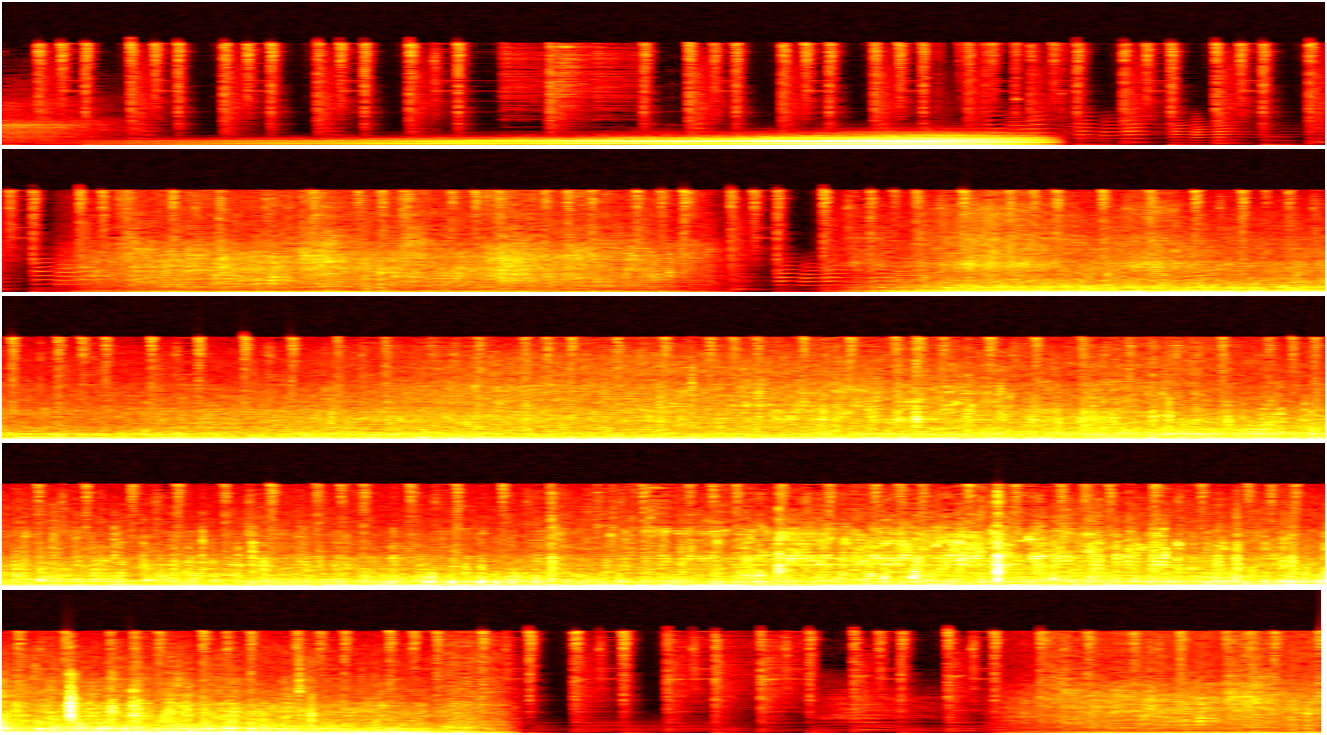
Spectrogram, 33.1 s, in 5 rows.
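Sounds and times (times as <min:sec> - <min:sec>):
car wash scrubber rumbling: 0:10.9 - 0:29.0.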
